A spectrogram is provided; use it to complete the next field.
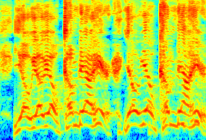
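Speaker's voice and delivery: very high-pitched, calling-out voice. Retelling how John Cena called hype men down the ramp: imitating John Cena calling people over. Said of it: "And he's like".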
